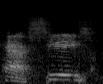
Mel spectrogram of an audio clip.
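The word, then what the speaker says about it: cache: cash you have cash cash t-h-e is pronounced cash like c-a-sh yeah it's just a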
